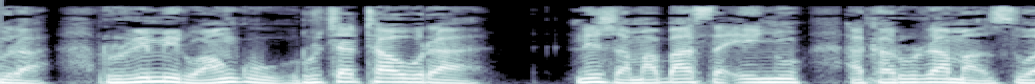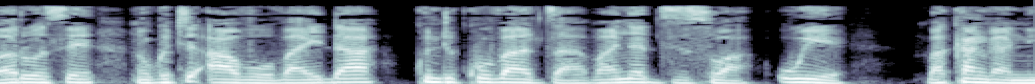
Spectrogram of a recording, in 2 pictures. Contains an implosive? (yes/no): yes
